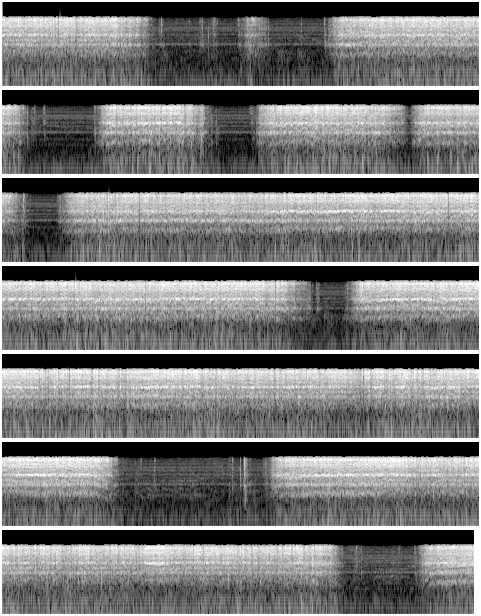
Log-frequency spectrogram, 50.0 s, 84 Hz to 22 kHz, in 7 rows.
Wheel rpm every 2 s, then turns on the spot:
220, 50, 70, 140, 110, 130, 130, 110, 170, 190, 220, 220, 170, 160, 220, 220, 230, 230, 110, 60, 210, 240, 230, 160, 120.
2-4 36-38 46-48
